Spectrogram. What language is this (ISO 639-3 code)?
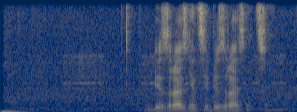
rus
